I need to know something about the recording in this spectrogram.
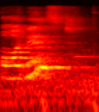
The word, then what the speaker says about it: honest: Yes, when we write, it starts with the letter H. But when we speak, when we pronounce the word, it is starting with the sound of O. Honest, right? In such words, the alphabet H is used silently.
